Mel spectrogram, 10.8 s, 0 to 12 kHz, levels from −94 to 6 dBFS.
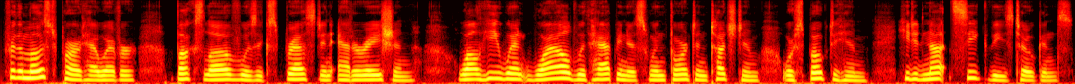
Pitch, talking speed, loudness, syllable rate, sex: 195 Hz, 175 wpm, -17 LUFS, 4.8 syllables/s, female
